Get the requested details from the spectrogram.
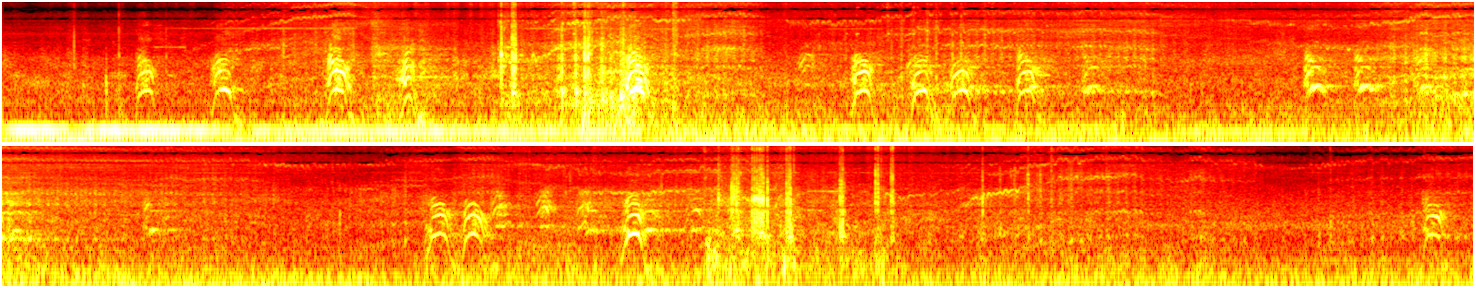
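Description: Dogs bark and yelp excitedly.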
